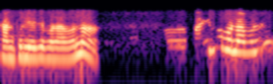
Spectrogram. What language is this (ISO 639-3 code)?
asm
